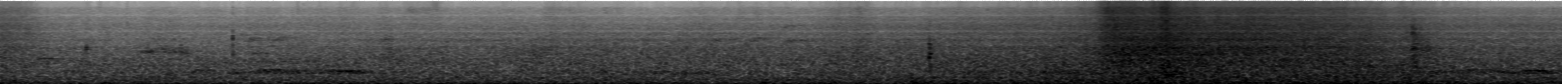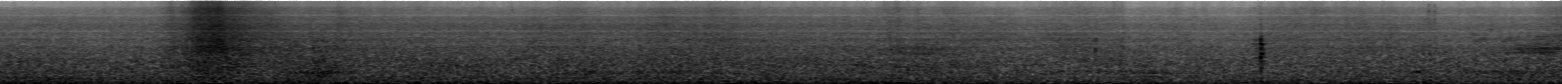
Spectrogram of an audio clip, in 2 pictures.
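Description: An afternoon sea breeze blows in off the ocean, a steady broad rushing wash with two brief stronger gusts, faint and continuous with no voices.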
